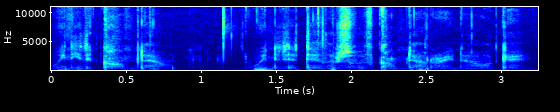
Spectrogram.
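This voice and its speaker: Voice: fast talker, bright, forceful tone. A person performing a whispered ASMR monologue close to the microphone, addressing the viewer in a teasing, mock-indignant, repetitive way. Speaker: ASMR video creator.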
